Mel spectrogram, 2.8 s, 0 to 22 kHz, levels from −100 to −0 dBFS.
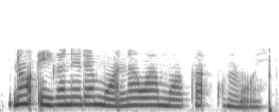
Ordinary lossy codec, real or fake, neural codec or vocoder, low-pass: none; real; none; 3.6 kHz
